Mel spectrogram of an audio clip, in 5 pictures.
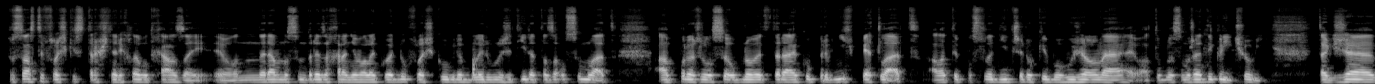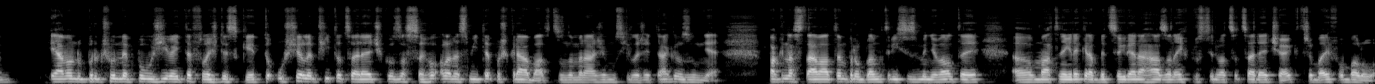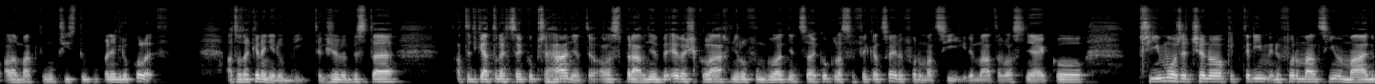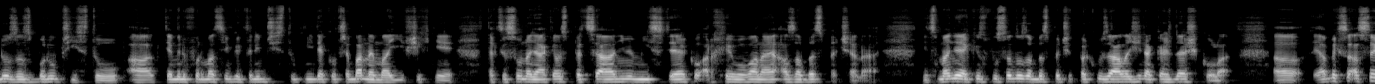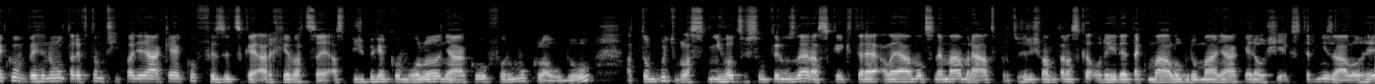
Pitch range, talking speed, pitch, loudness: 110-125 Hz, 195 wpm, 120 Hz, -20 LUFS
